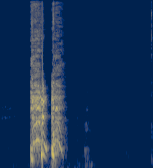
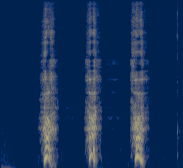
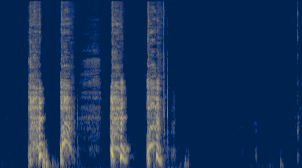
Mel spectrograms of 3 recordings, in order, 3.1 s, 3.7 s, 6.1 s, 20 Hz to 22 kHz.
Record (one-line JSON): {"cough_length": "3.1 s", "cough_amplitude": 28981, "cough_signal_mean_std_ratio": 0.33, "exhalation_length": "3.7 s", "exhalation_amplitude": 16528, "exhalation_signal_mean_std_ratio": 0.34, "three_cough_length": "6.1 s", "three_cough_amplitude": 29419, "three_cough_signal_mean_std_ratio": 0.33, "survey_phase": "beta (2021-08-13 to 2022-03-07)", "age": "65+", "gender": "Male", "wearing_mask": "No", "symptom_none": true, "symptom_onset": "13 days", "smoker_status": "Never smoked", "respiratory_condition_asthma": false, "respiratory_condition_other": false, "recruitment_source": "REACT", "submission_delay": "3 days", "covid_test_result": "Negative", "covid_test_method": "RT-qPCR"}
